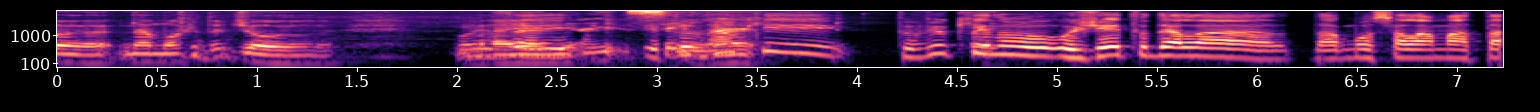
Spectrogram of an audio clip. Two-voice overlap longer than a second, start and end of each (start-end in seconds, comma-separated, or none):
2.0-3.5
